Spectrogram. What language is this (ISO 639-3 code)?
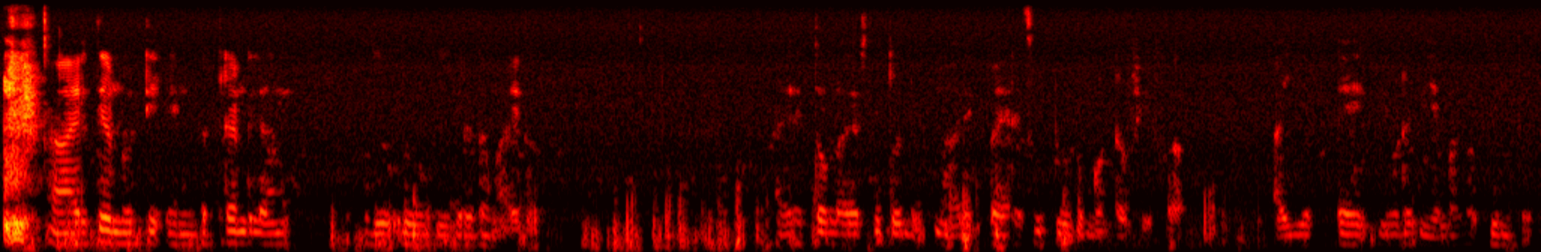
mal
